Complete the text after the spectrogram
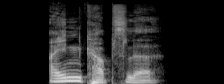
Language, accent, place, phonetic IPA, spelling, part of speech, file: German, Germany, Berlin, [ˈaɪ̯nˌkapslə], einkapsle, verb, De-einkapsle.ogg
- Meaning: inflection of einkapseln: 1. first-person singular dependent present 2. first/third-person singular dependent subjunctive I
